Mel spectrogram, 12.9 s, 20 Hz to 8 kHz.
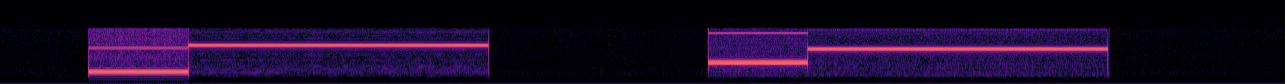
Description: Two-tone page, heard as a one-second tone, then a three-second tone, about 460 then 1500 Hz, about 790 then 1320 Hz. It is heard from 0.9 to 11.1 s.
